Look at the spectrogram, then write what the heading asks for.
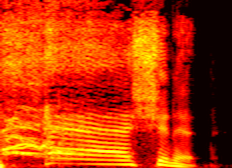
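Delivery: very high, heartfelt, passionate voice from the chest. Speaker leading listeners to say the word with him, passionate from the chest. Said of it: "It's coming from the motherfucking chest".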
